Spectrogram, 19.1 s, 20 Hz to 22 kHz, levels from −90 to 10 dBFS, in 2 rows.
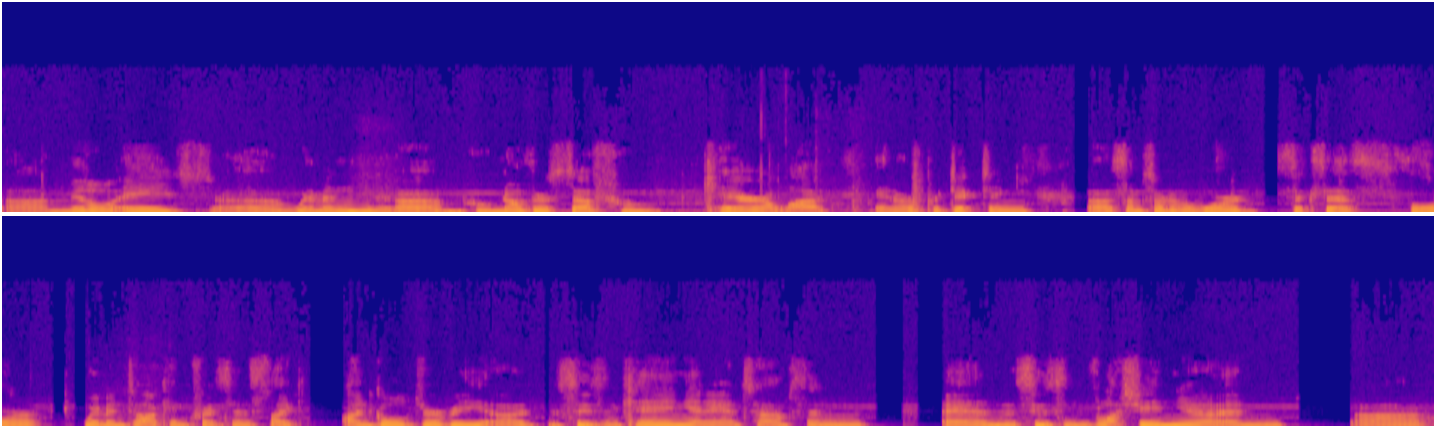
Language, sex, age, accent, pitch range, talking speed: English, male, 60-79, American, 85-120 Hz, 135 wpm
